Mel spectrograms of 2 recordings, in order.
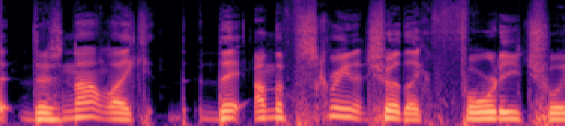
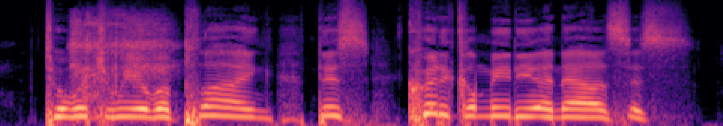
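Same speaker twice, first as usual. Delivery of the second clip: put-on, pitched-up, highbrow New York art critic voice; 6 semitones higher than usual. Discussing a movie, playing a New York art critic. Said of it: "trying to be, like, a New York art critic".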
